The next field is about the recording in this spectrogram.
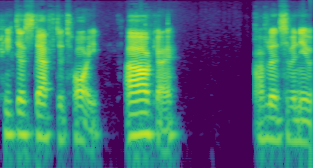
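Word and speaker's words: Pieter-Steph du Toit: outside of south africa peter staff detoi is pronounced peter steph de toy okay i've learned something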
